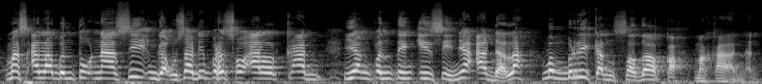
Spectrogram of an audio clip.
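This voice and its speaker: Speaking at a mosque gathering before a live congregation, a man delivers a sermon in a jocular, folksy manner and often puts questions to his listeners. His voice is extremely high-pitched and a bit bright, with lively intonation and an unhurried pace. The live talk was recorded with clear background noise.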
